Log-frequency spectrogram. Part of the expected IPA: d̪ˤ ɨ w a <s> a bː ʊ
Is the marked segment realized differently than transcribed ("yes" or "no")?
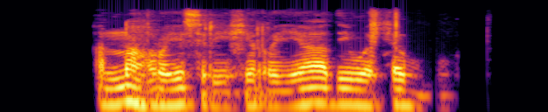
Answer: yes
